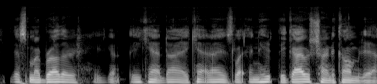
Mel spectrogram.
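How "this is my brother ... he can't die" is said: plain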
